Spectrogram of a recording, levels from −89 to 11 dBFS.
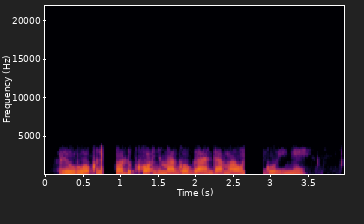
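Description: Throughout, the speech has passed through a G.729 codec, which rebuilds each short frame from a vocal tract filter, a pitch predictor and a few pulses at what fits 8 kbit/s. The band runs only from 250 Hz to 3.5 kHz, and the voice sounds plainly rough and synthetic.

From 1.38 to 1.49 s, there is VoIP packet loss concealed by the speech codec. About 20 ms of audio went missing, which points to a single lost packet. The decoder filled the gap by extending its last pitch and filter settings at falling gain, and the voice stays weak or distorted while it recovers over the following frames.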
